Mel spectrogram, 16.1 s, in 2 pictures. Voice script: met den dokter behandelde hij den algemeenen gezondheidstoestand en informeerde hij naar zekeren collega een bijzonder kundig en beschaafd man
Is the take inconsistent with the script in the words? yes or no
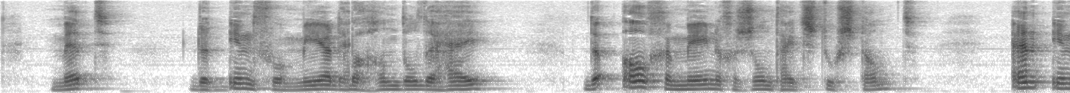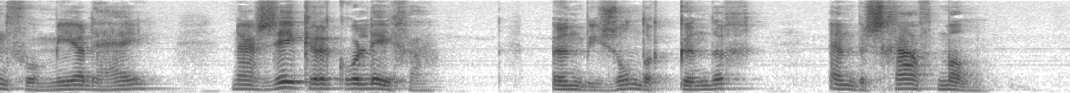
yes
